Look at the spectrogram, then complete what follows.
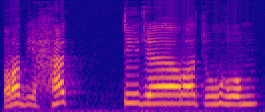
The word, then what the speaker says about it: رَبِحَتْ تِجَارَتُهُمْ: The first example is the two words, رَبِحَتْ تِجَارَتُهُمْ. Even though, Akram, we have two tas, but we're going to pronounce them as one.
